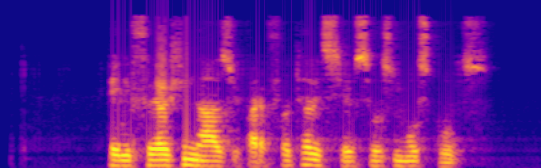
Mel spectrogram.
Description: Pronunciado como (IPA)
/ʒiˈna.zi.u/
